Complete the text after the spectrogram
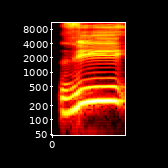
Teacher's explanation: یہاں یا مدہ اس لیے آپ ایک الف کے برابر کھینچیں گے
